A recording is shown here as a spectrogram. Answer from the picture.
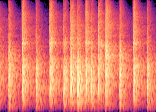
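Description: Rapid, evenly spaced clap-like hits, about five a second, with no tune yet: the percussive opening of an electronic intro jingle.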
